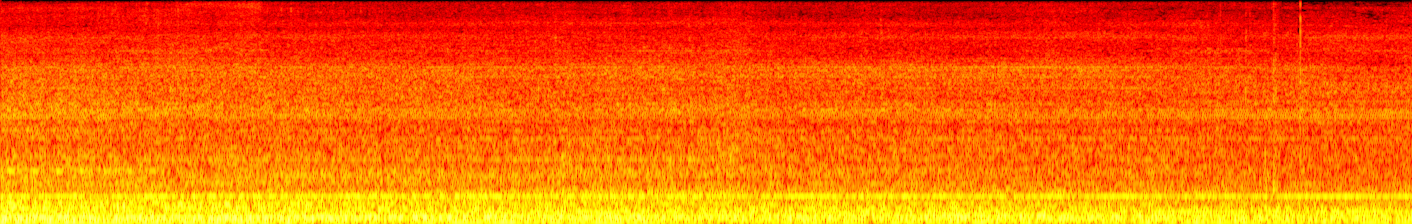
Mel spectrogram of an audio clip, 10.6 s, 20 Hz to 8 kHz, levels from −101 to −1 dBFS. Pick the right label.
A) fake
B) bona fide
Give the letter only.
B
